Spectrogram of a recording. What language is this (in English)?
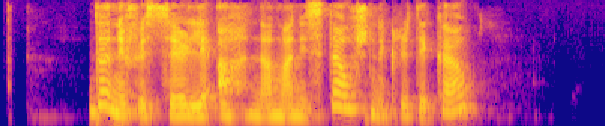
Maltese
